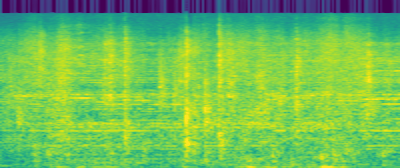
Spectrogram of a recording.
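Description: Cardboard shipping box being handled and its packing tape cut open with a knife: scraping and rustling with a few sharp clicks.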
